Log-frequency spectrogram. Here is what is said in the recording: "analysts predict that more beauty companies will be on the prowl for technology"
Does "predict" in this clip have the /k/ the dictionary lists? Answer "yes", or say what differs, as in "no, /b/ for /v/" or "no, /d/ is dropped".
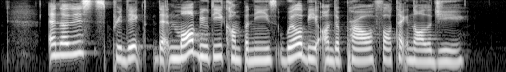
yes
